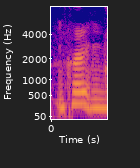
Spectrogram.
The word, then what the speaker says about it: Crichton: And then Michael Crichton, however I can never remember how to pronounce it. Definitely Crichton.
